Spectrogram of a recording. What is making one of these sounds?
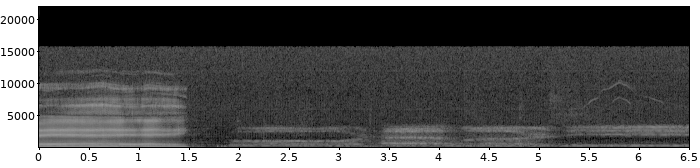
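A man chants in a slow, sung voice, echoing in a large room.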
